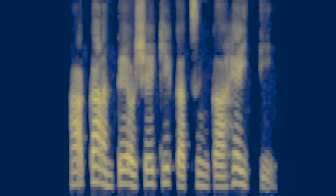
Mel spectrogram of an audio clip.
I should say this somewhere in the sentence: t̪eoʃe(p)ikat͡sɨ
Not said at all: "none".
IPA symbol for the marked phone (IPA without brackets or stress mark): k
